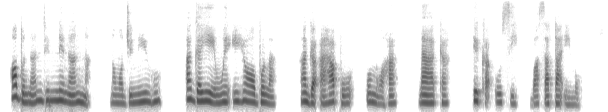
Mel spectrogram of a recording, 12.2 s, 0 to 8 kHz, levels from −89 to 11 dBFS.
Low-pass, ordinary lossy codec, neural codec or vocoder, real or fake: none; none; codec, 16 kHz, 0.5 kbps, X-Codec, WavLM features, trained on Multilingual LibriSpeech; fake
